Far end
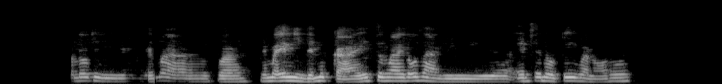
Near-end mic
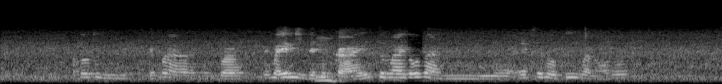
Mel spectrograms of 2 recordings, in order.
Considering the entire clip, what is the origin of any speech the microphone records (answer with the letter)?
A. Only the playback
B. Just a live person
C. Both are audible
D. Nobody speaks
C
